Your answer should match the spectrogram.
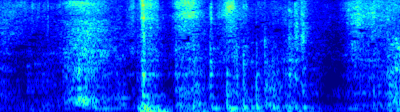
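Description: Cardboard rubbing and scraping in a run of irregular scuffs as the flaps of a cardboard wheel box are handled and opened.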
